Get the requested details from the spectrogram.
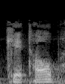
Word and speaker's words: کتاب: به طور مثال تلفظ درست واژه کتاب، کتاب هست، یعنی با کسره کاف تلفظ میشه نه با فتح.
